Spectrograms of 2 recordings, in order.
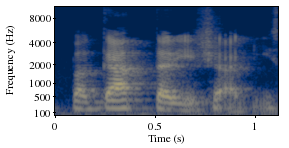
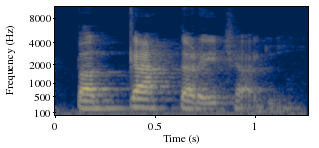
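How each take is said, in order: First: 바깥다리 차기 with a tense, held 깥 sound; fast 바깥다리 차기, throat tight on the 깥; teacher demo of 바깥다리 차기; tensed Korean consonant. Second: 바깥다리 차기 with a tight, tensed 깥; quick 바깥다리 차기, throat held on 깥; teacher demo of 바깥다리 차기; tensed Korean consonant. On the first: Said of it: "a tensed or stressed, uh, letter". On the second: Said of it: "You put a little bit more stress into it". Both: Shown as a demonstration.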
